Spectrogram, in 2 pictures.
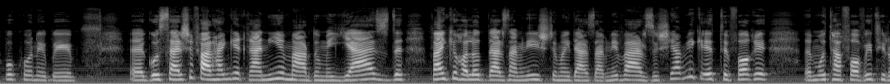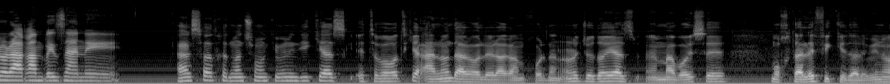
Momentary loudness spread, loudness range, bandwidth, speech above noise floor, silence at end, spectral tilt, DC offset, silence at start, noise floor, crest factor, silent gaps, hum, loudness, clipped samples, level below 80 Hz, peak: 12 LU; 8 LU; 16 kHz; 22 dB; 0 s; -4 dB/octave; 3%; 0 s; -44 dBFS; 22 dB; none; none; -21 LUFS; under 0.1%; -48 dBFS; 0 dBFS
